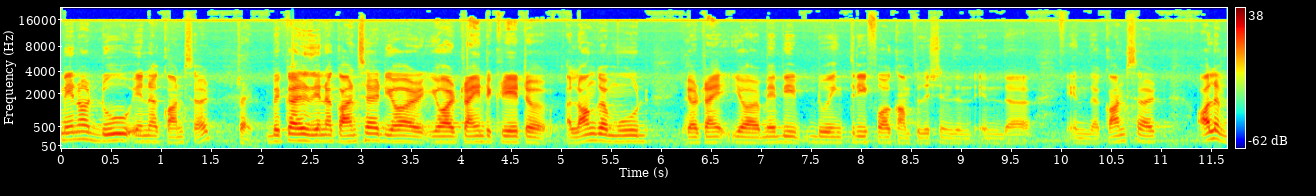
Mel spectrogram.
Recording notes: This episode was recorded at the Jaipur Literature Festival 2022 in March.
